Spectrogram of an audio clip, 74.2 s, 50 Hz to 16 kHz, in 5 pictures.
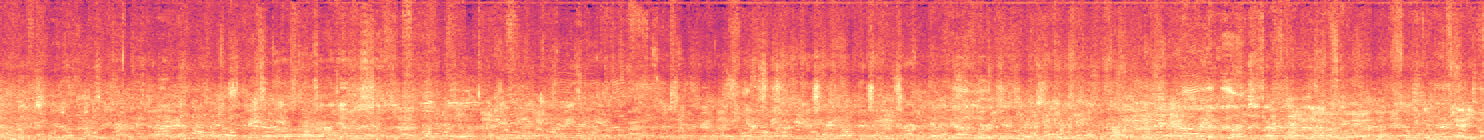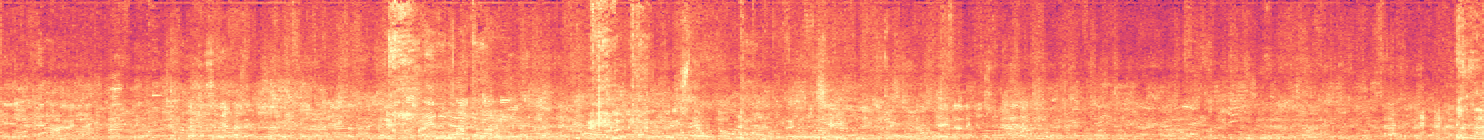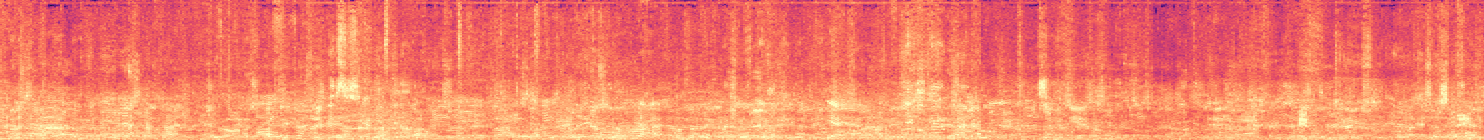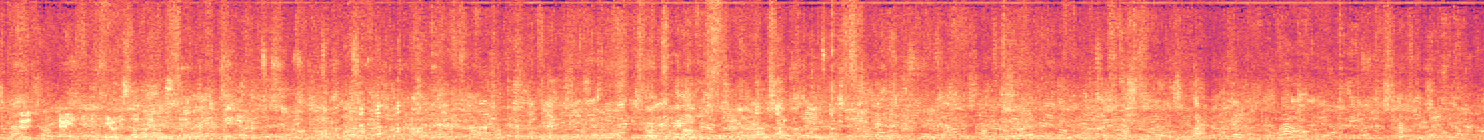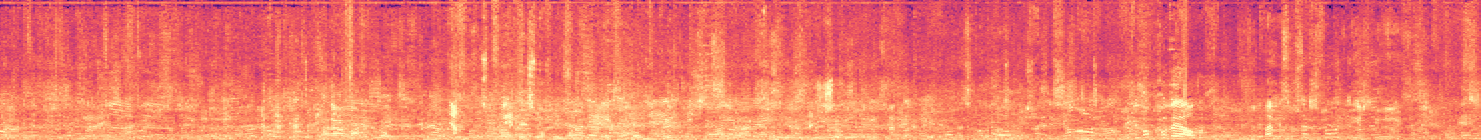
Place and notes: audience in the theatre foyer while intermission of a classic music performance
international soundmap : social ambiences/ listen to the people in & outdoor topographic field recordings
oude markt, theatre, 22 June 2009, 12:13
